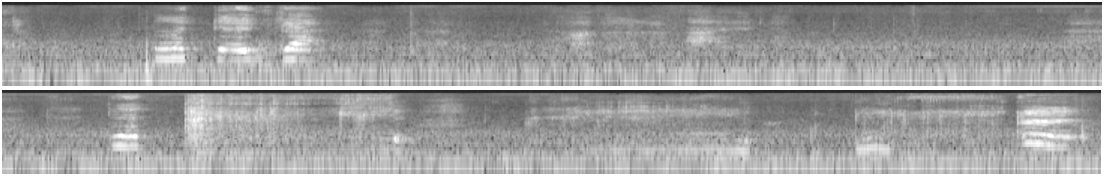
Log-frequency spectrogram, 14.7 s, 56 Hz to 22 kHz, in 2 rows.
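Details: A male fox crawls around making odd, short whining and chattering calls, apparently for his own amusement, over a steady low background hum; recorded 31 July 2017.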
